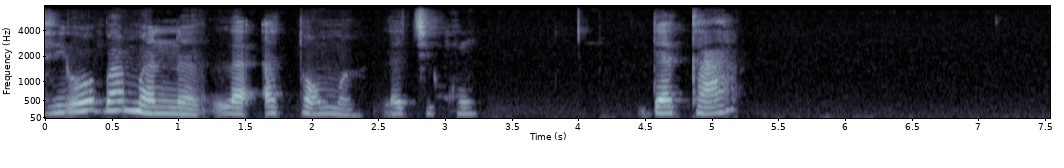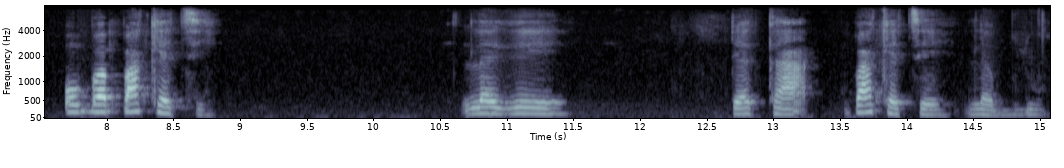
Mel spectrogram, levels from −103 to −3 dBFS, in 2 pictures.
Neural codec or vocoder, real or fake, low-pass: vocoder, 44.1 kHz, 128 mel bands every 512 samples, BigVGAN v2; fake; 7.2 kHz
